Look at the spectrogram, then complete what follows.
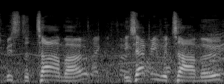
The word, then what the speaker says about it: Tamou: want you call for the confusion over the pronunciation he said now it's mr. Tom oh he's happy with our move but Tom o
